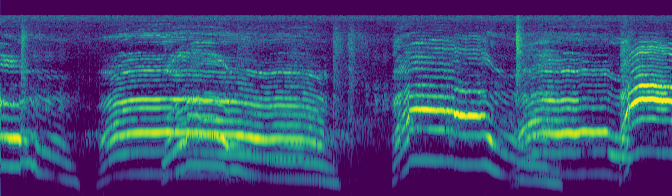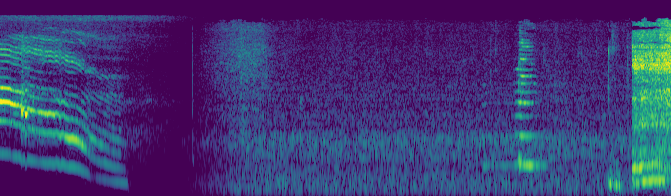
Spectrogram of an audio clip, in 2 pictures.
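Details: Domestic cat giving three long, drawn-out meows, each rising then falling in pitch with rich harmonics, followed by a stretch of rushing noise and a few faint clatters.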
